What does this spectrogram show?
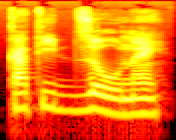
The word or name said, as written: Catizone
